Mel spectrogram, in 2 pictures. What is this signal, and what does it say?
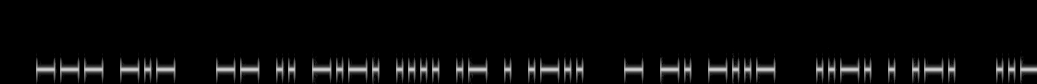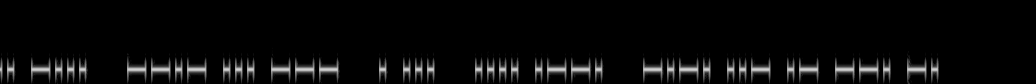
Morse code, heard as a keyed tone, about 21 wpm, 700 Hz. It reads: OK MICHAEL TNX FER FB QSO ES HP CUAGN
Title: K1USN SST QSO Practice 20wpm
